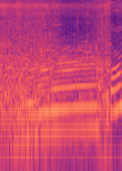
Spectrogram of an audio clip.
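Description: A cow on a Tennessee farm gives a single loud, close, drawn-out moo with a falling then rising pitch, clear and alone.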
